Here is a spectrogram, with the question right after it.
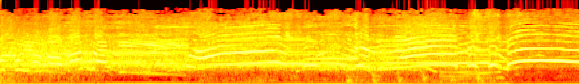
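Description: A crowd of fans at an animated music stage screams and cheers for a singer, loud, high-pitched and continuous with overlapping whoops.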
